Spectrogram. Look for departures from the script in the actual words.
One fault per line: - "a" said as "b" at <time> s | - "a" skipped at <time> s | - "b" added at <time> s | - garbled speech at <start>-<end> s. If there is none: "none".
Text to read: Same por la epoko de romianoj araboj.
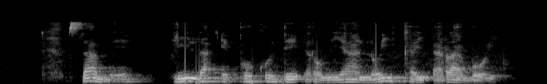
- "por" said as "pri" at 1.7 s
- "kaj" added at 4.1 s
